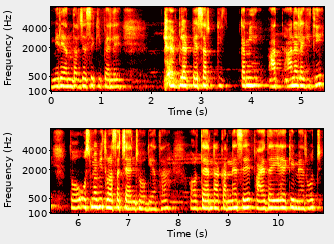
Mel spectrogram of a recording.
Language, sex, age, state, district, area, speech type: Hindi, female, 45-60, Madhya Pradesh, Jabalpur, urban, spontaneous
